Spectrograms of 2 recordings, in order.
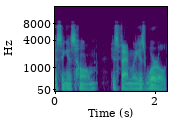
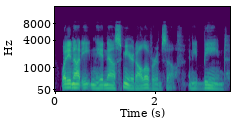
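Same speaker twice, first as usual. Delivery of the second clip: plain reading voice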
